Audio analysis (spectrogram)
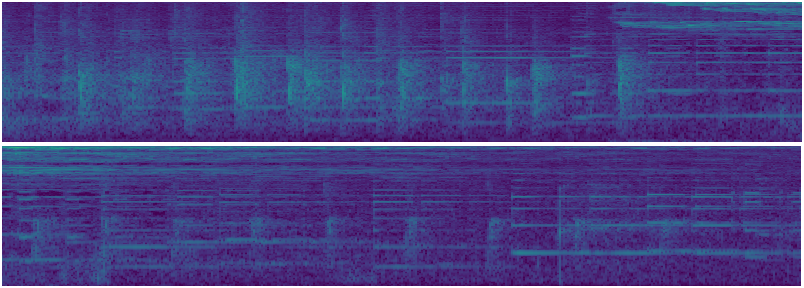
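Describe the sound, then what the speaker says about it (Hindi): Scattered audience clapping during a Hindi religious discourse, rhythmic hand claps in the first seconds, then sustained bell-like musical tones and a bright shimmer take over at moderate, fairly distant volume. "तो मरी मराई तालियां मत बजाया करो"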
